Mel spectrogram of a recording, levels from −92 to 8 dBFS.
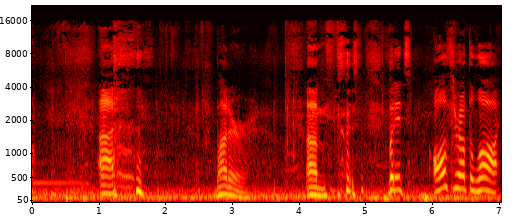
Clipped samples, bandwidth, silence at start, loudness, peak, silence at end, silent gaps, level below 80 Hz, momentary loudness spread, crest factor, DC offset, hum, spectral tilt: under 0.1%; 16 kHz; 0 s; -31 LUFS; -12 dBFS; 0 s; none; -48 dBFS; 14 LU; 18 dB; under 0.1%; none; -5.5 dB/octave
